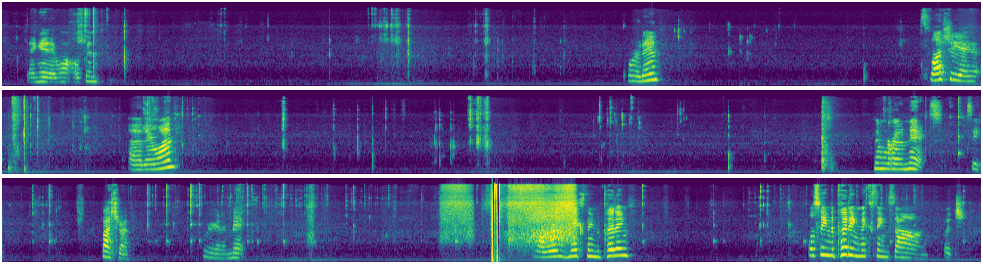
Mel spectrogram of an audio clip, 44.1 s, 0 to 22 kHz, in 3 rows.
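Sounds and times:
box and plastic pouch crinkling: 5.4 - 6.3
sharp click: 36.7 - 37.0.

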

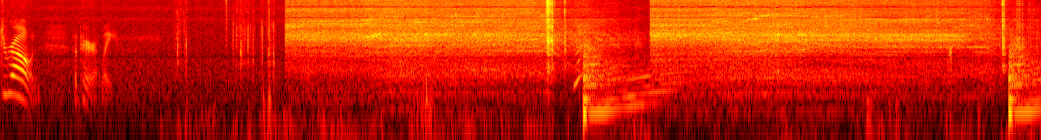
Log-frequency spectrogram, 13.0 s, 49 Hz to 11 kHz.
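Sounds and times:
toy drone rotors whirring: 3.6 - 7.3, 8.1 - 12.6
short falling whine: 3.6 - 13.0
sharp knock: 7.3 - 8.0.

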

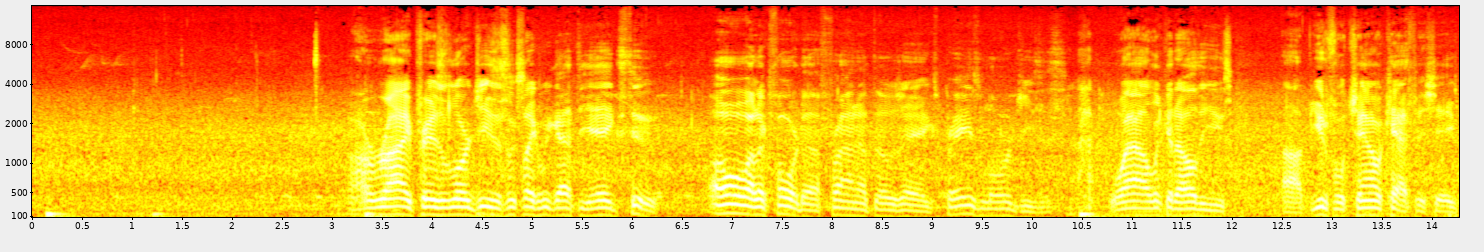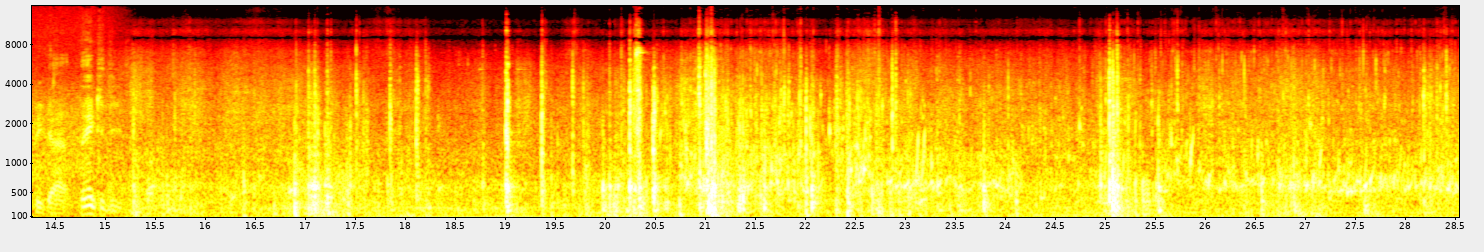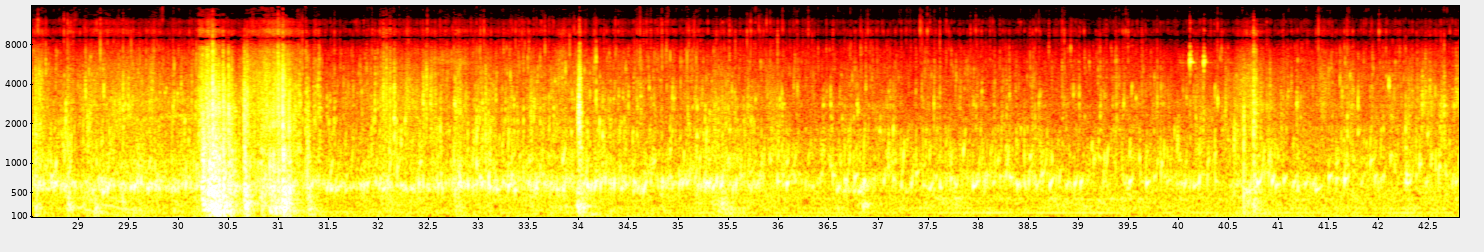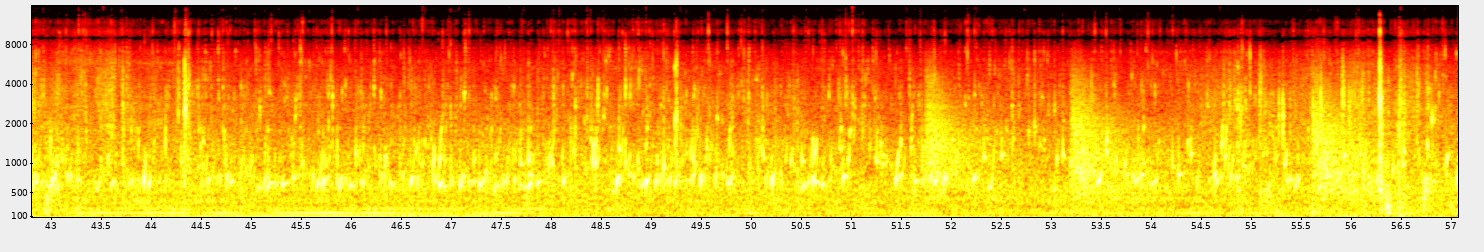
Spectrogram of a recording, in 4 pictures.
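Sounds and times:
paddle knocking against boat hull: 0.0 - 0.5, 1.1 - 1.4.

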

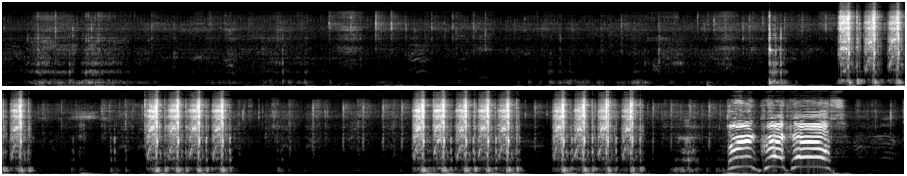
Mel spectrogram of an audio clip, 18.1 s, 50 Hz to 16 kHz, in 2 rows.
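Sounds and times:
airsoft rifle rapid shots: 8.4 - 9.4, 10.4 - 11.4, 13.0 - 15.6.

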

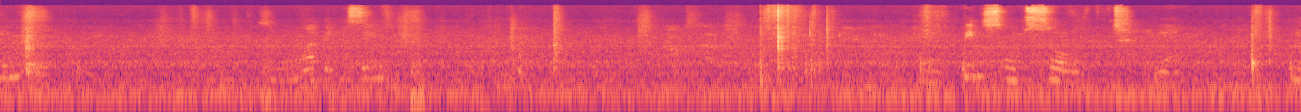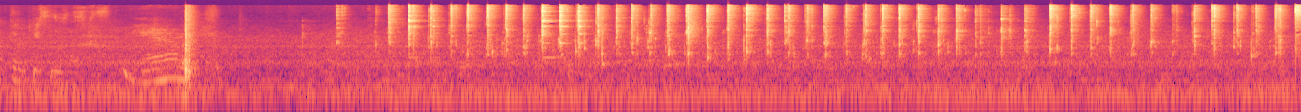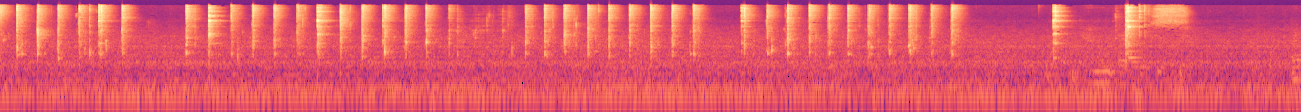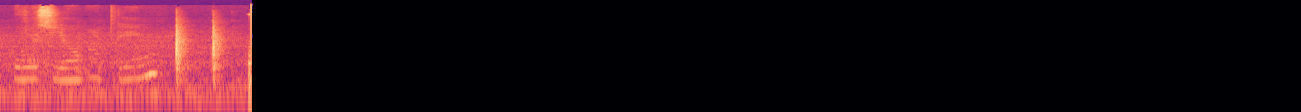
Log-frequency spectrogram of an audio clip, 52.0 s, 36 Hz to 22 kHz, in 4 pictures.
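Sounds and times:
chopsticks clicking on bowl: 16.8 - 35.7.

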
